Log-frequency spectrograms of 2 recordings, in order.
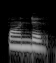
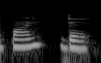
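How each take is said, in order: First: Said in the usual way. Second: "ponder" split as pawn… डर; two separate beats, पॉन then डर; syllable by syllable. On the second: Shown as a demonstration. (Ponder को दो syllable में तोड़कर) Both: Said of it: "दो syllables हैं".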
